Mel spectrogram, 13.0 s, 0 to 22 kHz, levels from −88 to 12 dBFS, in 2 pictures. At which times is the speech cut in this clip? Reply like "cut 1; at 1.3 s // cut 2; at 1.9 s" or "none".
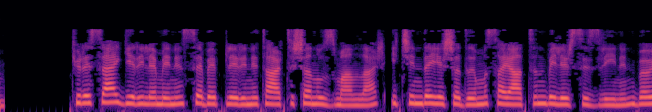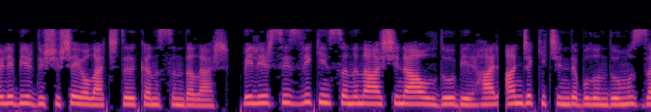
cut 1; at 8.9 s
